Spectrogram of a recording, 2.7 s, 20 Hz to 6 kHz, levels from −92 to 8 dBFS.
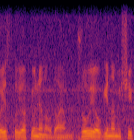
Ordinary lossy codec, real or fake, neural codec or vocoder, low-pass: Opus, 32 kbps; real; none; 5.4 kHz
